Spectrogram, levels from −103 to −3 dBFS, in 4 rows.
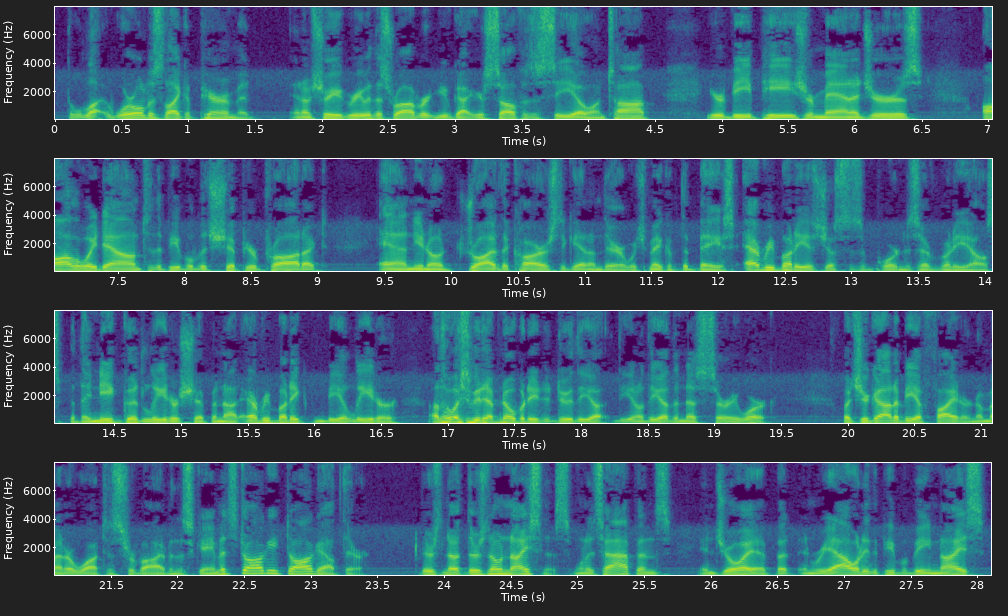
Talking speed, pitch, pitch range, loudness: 265 wpm, 110 Hz, 100-120 Hz, -21 LUFS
